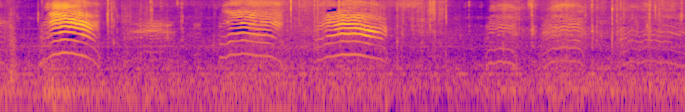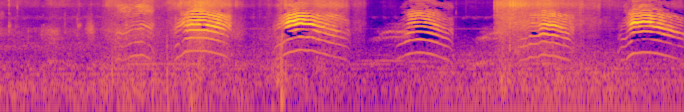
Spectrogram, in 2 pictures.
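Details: High-pitched kitten meows while it learns to walk, repeated irregularly every second or two, each one arching up and down, the loudest bursts near the start and end, with faint low rumble underneath.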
